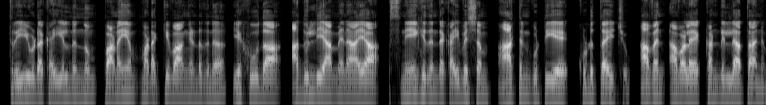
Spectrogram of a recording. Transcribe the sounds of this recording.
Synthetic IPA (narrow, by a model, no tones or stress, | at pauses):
st̪riːjuɽe̞kɐjːilninːumpɐɳɐjɐmːɐɽɐkːiʋaːŋːeːɳɖɐðinɨje̞huːd̪aːd̪uljaːmjɐnaːjɐsne̞ːɦiðɐnde̞kɐjbɐɕɐma̰ːʈːɐnkuʈːije̞koɽut̪ːɐjit͡ɕːuɐʋɐnɐʋɐɭe̞kɐɳɖilːaːt̪ːaːnum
